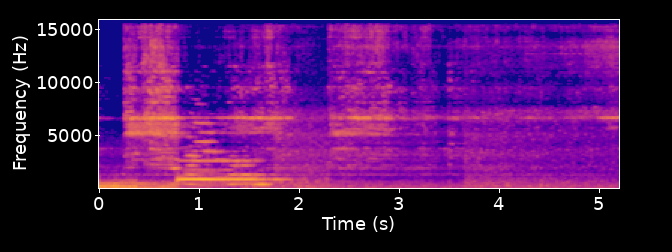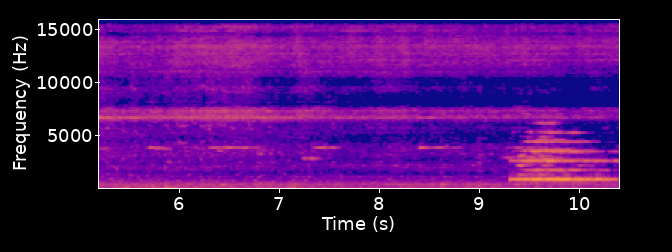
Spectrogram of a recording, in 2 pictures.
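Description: Electric-hauled passenger train passing close by: a loud low rumble at the very start that quickly drops to a fainter, steady running noise of the coaches. A loud, steady high ringing tone sounds for about a second shortly after the start and again near the end.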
